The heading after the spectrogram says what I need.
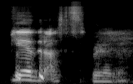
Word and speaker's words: Piedras: Okay, I pronounced it right. Piedras.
